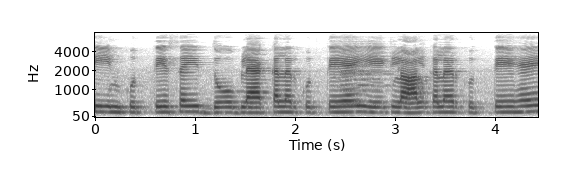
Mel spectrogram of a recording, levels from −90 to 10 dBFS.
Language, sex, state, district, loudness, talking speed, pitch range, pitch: Hindi, female, Odisha, Nuapada, -19 LUFS, 175 wpm, 185-195 Hz, 195 Hz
